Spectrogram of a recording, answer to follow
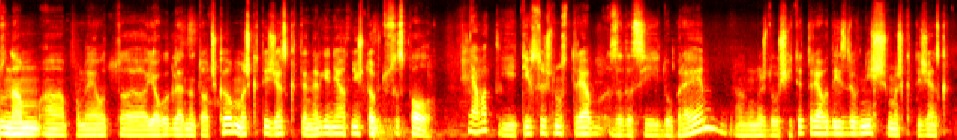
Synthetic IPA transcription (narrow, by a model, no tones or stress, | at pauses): znampʰonɛot̪jɔɡəɡlɛd̪nət̪ɔt͡ʃkəmɤʃkə̥t̪əiʒɛnskə̥t̪əɛnɛɾɡʲijənʲamət̪niʃt̪oɔpʃt̪ʊ̥sɐspɔlˠə̰ | ɲʲamət̪it̪ifsɤʃnost̪t̪ːɾʲjabzɐd̪ɐsid̪obɾɛ | mɛʒd̪uʊʃit̪ɛt̪ɾʲjabvəd̪ɐizɾɐvniʃmɤʃkə̥t̪əiʒɛnskə̥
